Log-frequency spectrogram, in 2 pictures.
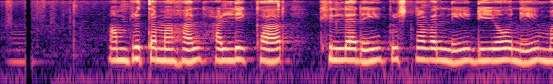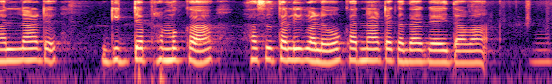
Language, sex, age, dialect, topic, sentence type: Kannada, female, 36-40, Central, agriculture, statement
